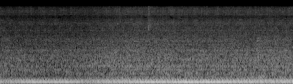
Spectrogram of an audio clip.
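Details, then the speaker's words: 41-year-old Ford Capri, Pinto engine, Ashley 4-branch manifold, after replacing the blowing exhaust manifold gaskets: smooth, even idle with a steady low hum and no puffing or ticking from the manifold; the exhaust is fixed, and the car then passed its MOT. "so that's it exhaust all sorted out and fixed and she's now got a fresh mot so we are good for another year"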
